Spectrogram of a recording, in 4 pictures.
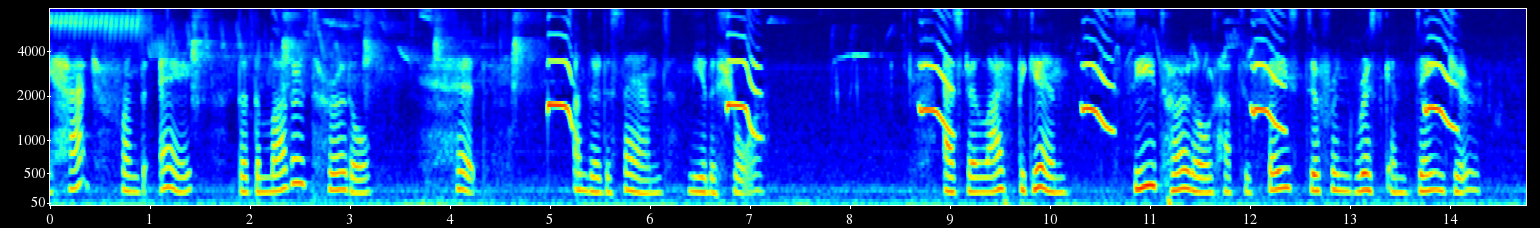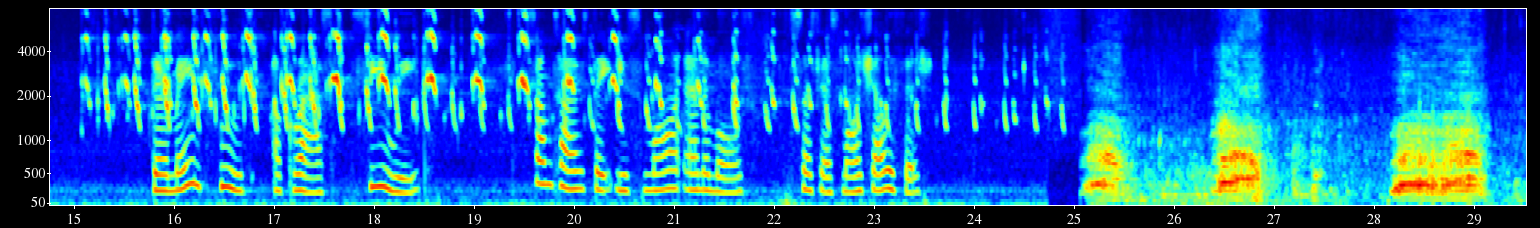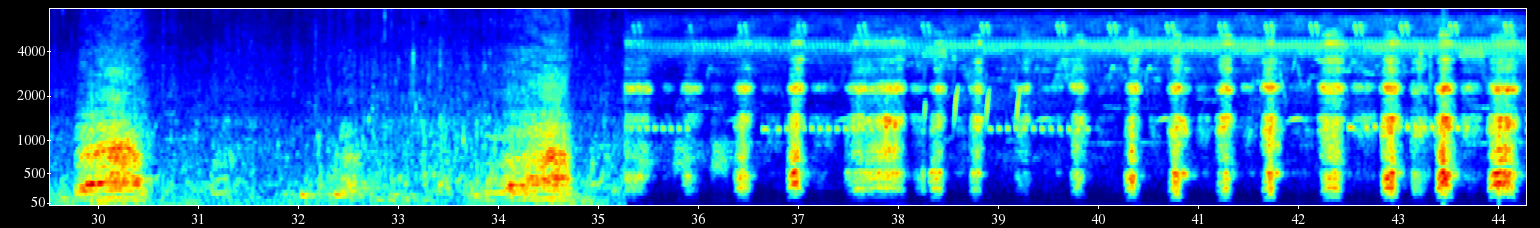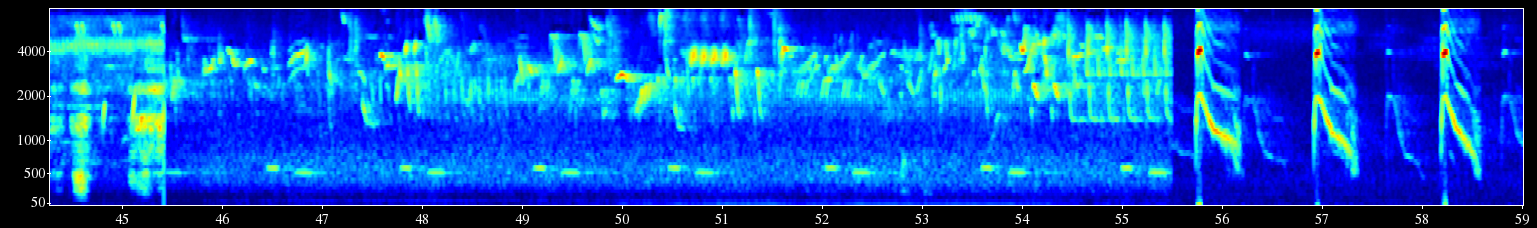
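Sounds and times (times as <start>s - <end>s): harsh animal calls: 23.4s - 31.4s, 33.8s - 45.4s, 55.8s - 57.4s, 58.2s - 59.0s
croak-like pulsing: 25.1s - 45.4s.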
